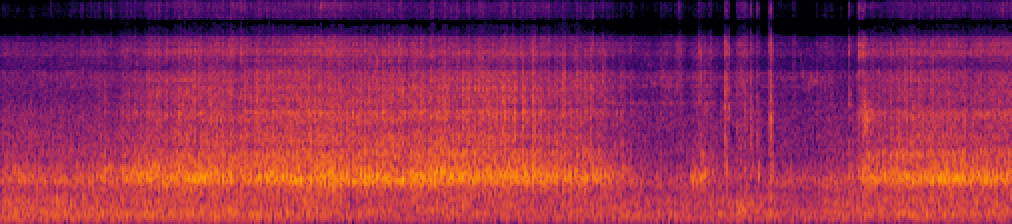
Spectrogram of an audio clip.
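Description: Muddy plastic toy vehicles pushed by hand over gritty concrete: their wheels roll with a steady whirring grind. It breaks off for about two seconds past the middle, with a few clicks, then starts again.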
